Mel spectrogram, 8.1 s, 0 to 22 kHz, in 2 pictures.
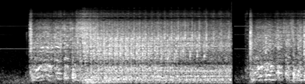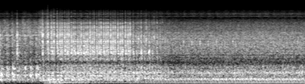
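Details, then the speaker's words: Audi C5 RS6 twin-turbo V8, two cold starts: brief loose metallic rattle fading as idle settles; worn timing chain tensioner pads and springs give free play until oil pressure builds, silent when warm. "But what happens after a few years, the tensioner pads start to get a bit worn, the springs get a bit worn, and then it's a rattle on first start, which I have just started experiencing"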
